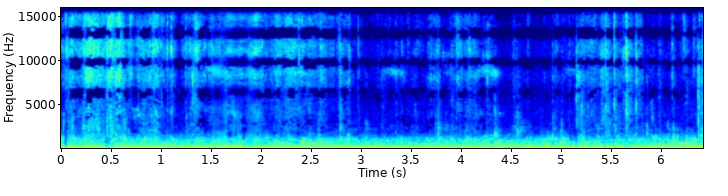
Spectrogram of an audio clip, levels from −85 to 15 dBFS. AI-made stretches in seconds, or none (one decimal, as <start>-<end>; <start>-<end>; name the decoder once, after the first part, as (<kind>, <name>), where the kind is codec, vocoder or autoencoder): 1.5-2.0 (vocoder, BigVGAN v2)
